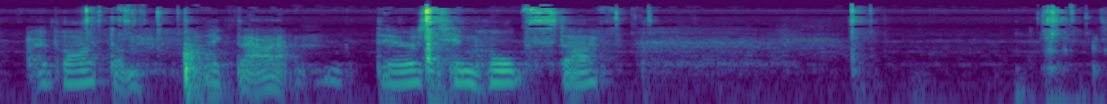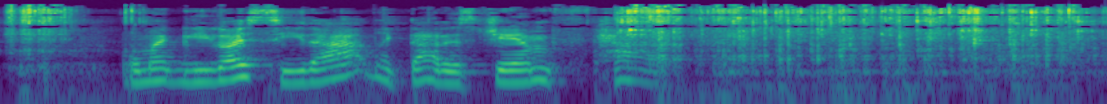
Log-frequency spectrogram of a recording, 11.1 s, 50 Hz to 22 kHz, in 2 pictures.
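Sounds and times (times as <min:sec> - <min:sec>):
metal charms handled in glass jar: 0:00.4 - 0:00.9, 0:05.2 - 0:06.3, 0:08.6 - 0:11.0.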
